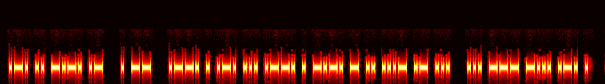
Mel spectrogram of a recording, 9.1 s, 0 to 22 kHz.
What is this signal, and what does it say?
Morse code, heard as a keyed tone, about 30 wpm, 800 Hz. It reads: RICA EM PERSPECTIVAS SOBRE
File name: audios / portugais / portugais texte en clair 1 vitesse 30 mots minutes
